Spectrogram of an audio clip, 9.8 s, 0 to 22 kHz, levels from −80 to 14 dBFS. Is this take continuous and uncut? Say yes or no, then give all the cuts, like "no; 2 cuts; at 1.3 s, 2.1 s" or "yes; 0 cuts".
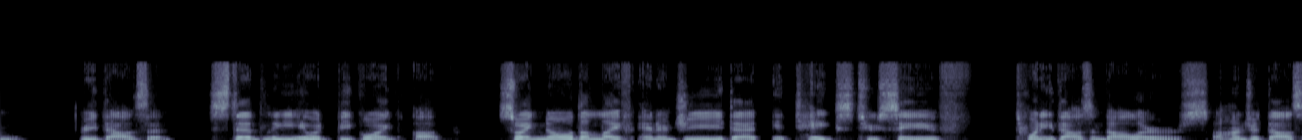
yes; 0 cuts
